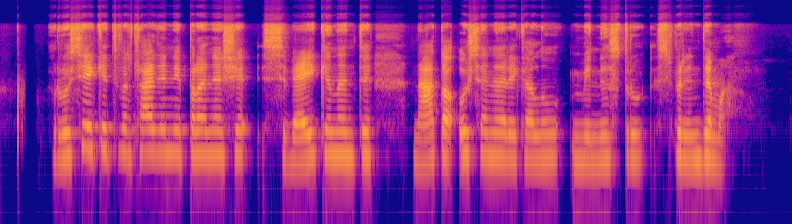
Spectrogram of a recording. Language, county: Lithuanian, Kaunas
